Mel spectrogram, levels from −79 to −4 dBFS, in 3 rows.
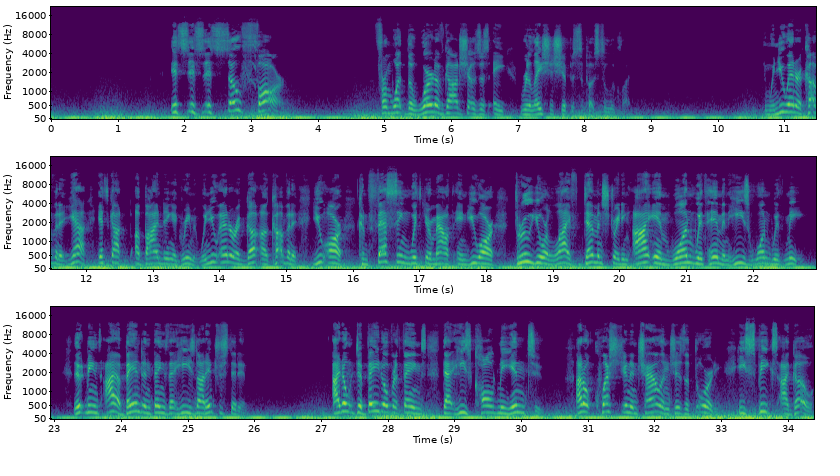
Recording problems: low rumble; faint; throughout; 20 dB below the speech

